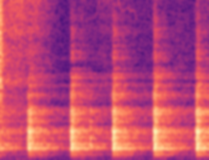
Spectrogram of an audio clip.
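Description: Recorded walrus making its knocking 'beatboxing' sounds with its throat air sac: evenly spaced percussive knocks, about two a second, like a drum beat. This is a walrus courtship display.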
